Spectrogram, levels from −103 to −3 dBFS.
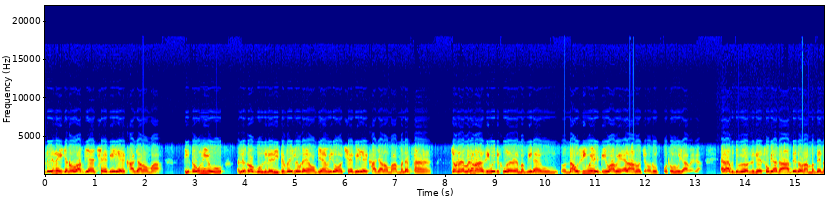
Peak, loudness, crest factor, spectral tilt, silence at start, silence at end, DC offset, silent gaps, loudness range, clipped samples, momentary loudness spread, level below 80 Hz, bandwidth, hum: -4 dBFS; -17 LUFS; 12 dB; -8 dB/octave; 0 s; 0 s; under 0.1%; none; 1 LU; under 0.1%; 6 LU; -74 dBFS; 4.3 kHz; none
